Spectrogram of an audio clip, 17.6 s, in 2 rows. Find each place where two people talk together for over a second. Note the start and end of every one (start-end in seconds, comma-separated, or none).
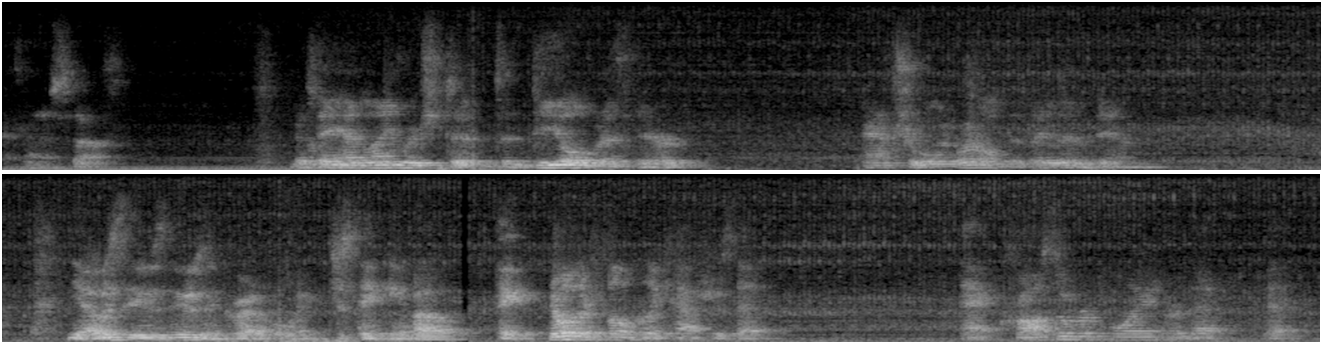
none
